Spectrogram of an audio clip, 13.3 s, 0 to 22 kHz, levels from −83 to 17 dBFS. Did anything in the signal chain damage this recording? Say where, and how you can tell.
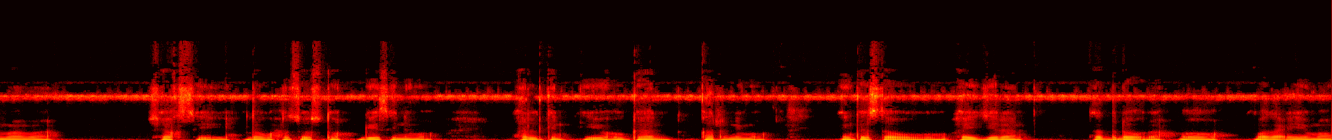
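No, nothing damaged this audio.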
